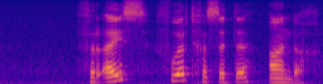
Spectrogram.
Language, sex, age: Afrikaans, male, 19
